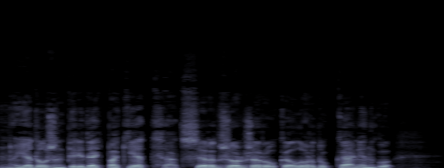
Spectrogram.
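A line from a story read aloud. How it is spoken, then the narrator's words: Hesitant objection, young man. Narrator (Russian): неуверенно возразил молодой капитан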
